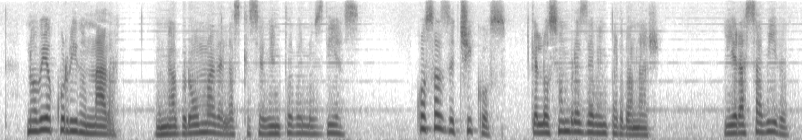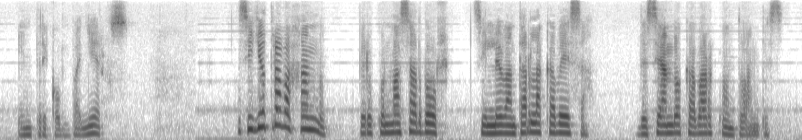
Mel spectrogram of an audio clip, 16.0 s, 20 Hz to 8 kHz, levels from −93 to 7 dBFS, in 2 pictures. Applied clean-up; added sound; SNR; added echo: neural separator model SepFormer DNS4.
